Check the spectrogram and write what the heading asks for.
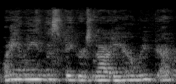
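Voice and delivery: high, quick fretting; mock panic. Meditator imagining everyone's reaction to a missing speaker, mock panicked. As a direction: rush it out high, like a mock flap.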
